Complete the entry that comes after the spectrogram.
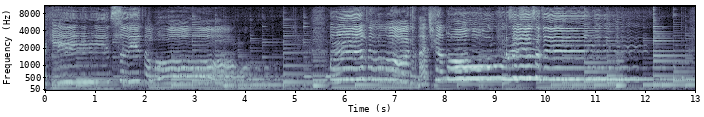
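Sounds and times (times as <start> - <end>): women singing slow melody: 0.0 - 4.6, 5.6 - 12.2
acoustic guitar: 0.0 - 13.0.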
